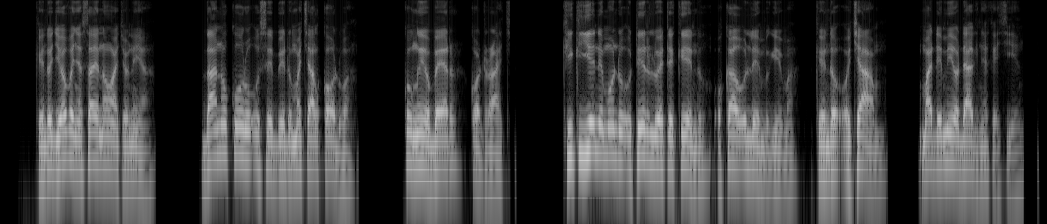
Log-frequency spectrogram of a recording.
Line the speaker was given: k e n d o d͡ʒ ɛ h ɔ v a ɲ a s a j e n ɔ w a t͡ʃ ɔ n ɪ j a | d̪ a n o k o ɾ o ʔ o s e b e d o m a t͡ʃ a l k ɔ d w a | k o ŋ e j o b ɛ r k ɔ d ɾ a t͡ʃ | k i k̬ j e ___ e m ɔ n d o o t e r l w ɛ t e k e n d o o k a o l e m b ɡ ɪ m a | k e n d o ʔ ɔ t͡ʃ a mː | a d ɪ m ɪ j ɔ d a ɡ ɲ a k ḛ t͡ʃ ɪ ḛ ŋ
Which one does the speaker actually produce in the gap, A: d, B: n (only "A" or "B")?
B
